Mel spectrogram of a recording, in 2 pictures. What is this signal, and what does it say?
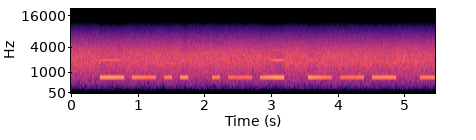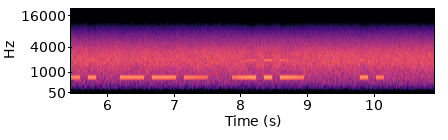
Morse code (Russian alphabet), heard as a keyed tone, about 10 wpm, 700 Hz, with radio static and fading. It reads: ЗВОНОК И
